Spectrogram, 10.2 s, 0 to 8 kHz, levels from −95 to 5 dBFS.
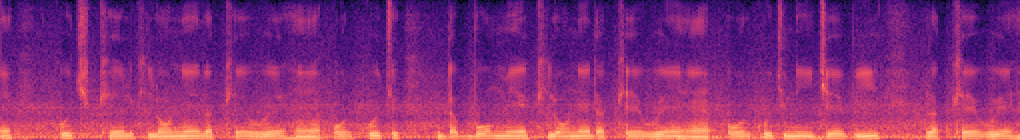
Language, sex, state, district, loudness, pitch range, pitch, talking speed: Hindi, male, Uttar Pradesh, Shamli, -13 LUFS, 115-125 Hz, 120 Hz, 125 wpm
